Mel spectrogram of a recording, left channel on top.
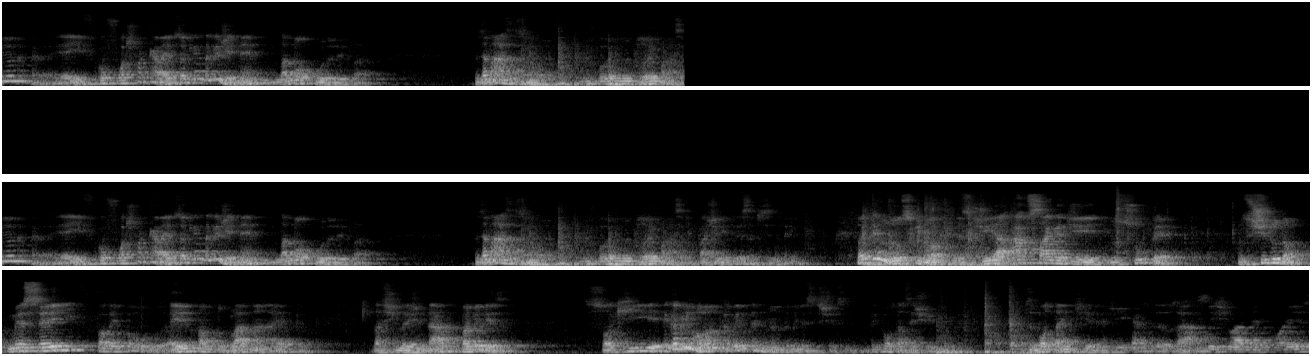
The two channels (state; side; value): drops out; left; at 6.9 s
